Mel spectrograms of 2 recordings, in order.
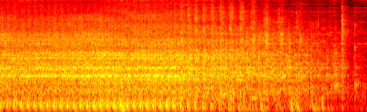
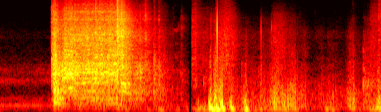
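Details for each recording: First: Craftsman riding mower with a Kohler Command engine, after replacing the sheared flywheel key that caused backfiring and a no-start: fires evenly at a steady rapid beat with no pops or backfires, then winds down smoothly; running normally. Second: Craftsman riding mower with Kohler Command engine, no start. Cranking gives a sharp, loud backfire and then weak uneven sputters without catching. Suspected sheared flywheel key or valve train problem, later fixed by replacing the flywheel key.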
